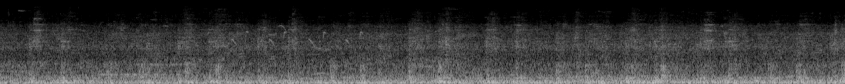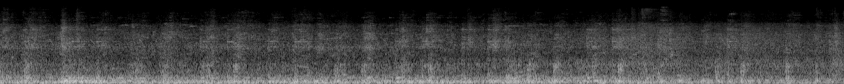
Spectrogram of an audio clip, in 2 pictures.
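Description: BCNA covered freight wagons rolling past on the rails, a steady low rumble with many sharp clicks from the wheels and running gear.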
